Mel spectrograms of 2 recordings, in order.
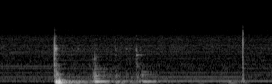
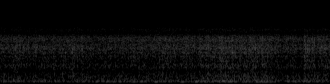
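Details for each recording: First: Electric guitar rig in an old installation near a power plant: low steady hum under plucked notes, lingering between them; mains hum. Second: Overdriven guitar amplifier switched on, no playing: soft steady hiss with no hum or crackle; normal background noise for an overdriven amp.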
